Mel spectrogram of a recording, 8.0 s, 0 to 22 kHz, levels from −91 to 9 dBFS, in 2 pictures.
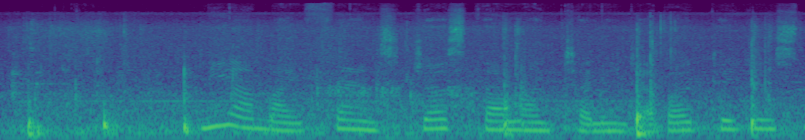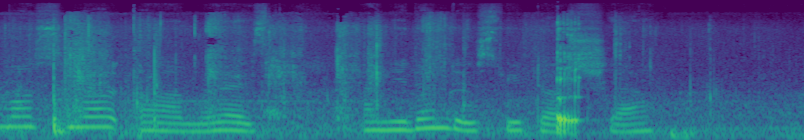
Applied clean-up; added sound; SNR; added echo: none; Burping, eructation; 1 dB; none.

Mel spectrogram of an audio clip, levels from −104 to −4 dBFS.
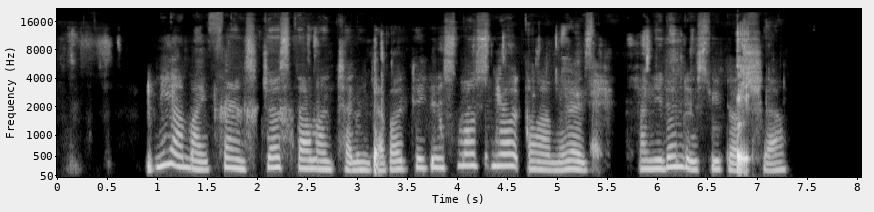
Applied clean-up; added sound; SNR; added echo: neural mask model Resemble Enhance denoiser.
